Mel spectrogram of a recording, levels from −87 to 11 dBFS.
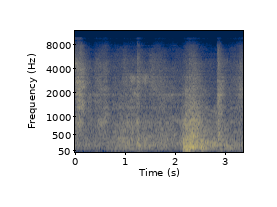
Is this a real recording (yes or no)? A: no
